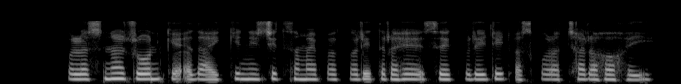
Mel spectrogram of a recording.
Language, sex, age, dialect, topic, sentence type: Magahi, female, 41-45, Central/Standard, banking, statement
